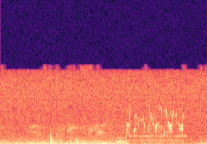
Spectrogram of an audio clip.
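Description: Faint birds chirping over low background hiss, with a quick cluster of short high chirps in the second half.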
